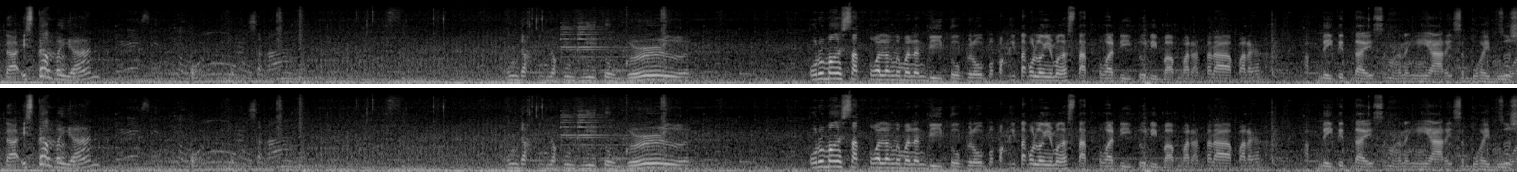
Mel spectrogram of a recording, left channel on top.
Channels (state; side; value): identical; both; correlation 1.00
